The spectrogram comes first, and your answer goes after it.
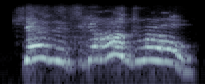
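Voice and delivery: high, slow plea to Jen; pleading correction. Retold or imitated. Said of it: "trying to will it to her through the screen".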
